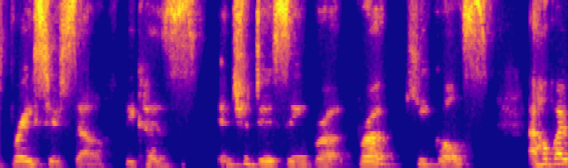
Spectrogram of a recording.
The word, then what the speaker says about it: Kekos: Brace yourself because introducing Brooke Kekos. I hope I pronounced your last name correctly.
